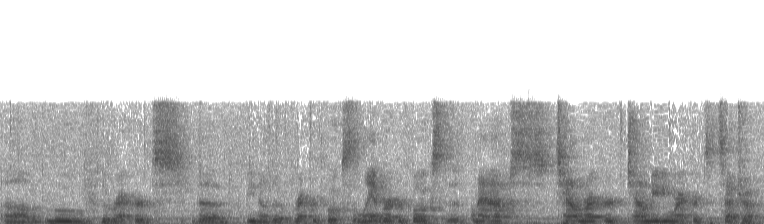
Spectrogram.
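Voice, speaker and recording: A woman town clerk giving a chatty, informal report to a town board, loud-voiced and pausing often with "um". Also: low-pitched, steady tone. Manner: chatty, with frequent "um" and self-corrections. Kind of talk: informal spoken report at a public meeting. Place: town meeting room. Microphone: distant room microphone. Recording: echoey, distant, noisy local-access meeting recording.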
